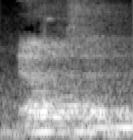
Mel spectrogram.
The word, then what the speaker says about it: Alton: in the Chicago area, guy's name is Elton, but it's spelled A-L-T-O-N, Alton.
